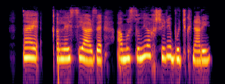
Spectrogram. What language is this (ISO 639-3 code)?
kat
